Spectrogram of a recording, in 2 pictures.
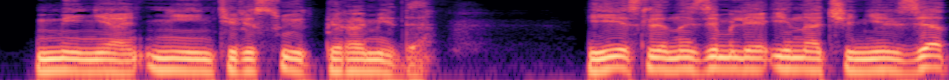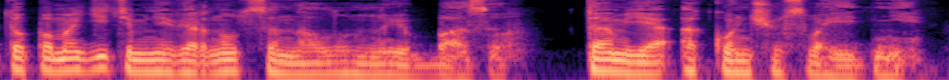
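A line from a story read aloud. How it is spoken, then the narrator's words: Calm and firm. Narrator (Russian): сказал спокойно и твердо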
